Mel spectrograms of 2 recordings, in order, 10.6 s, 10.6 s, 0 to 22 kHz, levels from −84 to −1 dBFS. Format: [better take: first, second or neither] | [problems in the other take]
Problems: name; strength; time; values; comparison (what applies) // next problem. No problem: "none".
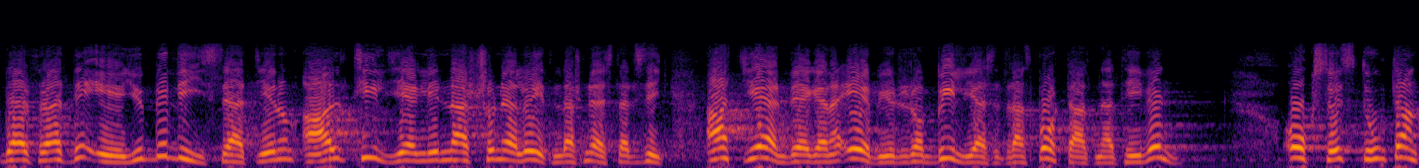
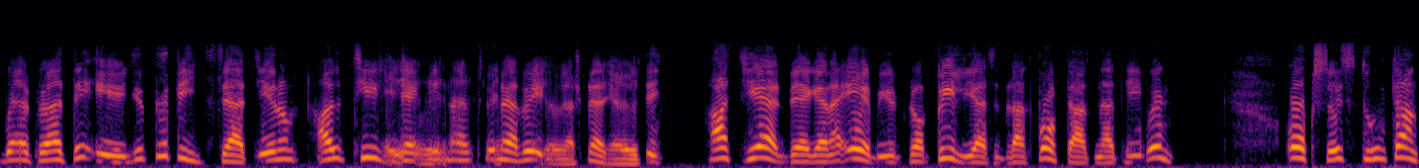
first | noise reduction (neural diffusion model UNIVERSE++)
